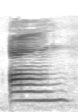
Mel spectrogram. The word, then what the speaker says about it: ang: English word aunt, but you want to open your mouth wider and say ang. Or you can think of ang as ahng, but just make sure you don't overpronounce the g at the end or the g at the end.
